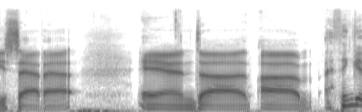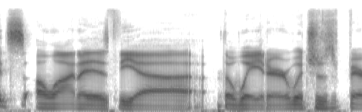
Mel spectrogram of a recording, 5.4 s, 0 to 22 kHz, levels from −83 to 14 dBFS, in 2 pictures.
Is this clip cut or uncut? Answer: cut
